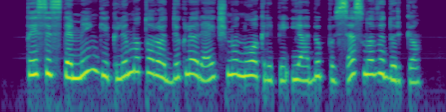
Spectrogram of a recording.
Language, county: Lithuanian, Panevėžys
